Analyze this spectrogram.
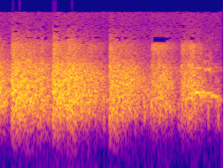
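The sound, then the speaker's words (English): Gunfire sound effects from a western radio drama, with a mounted posse firing on men leaving a cabin: several loud, sharp bursts that each ring out briefly, spaced roughly evenly, with no voices. “Ride around them. Keep firing down at them.”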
